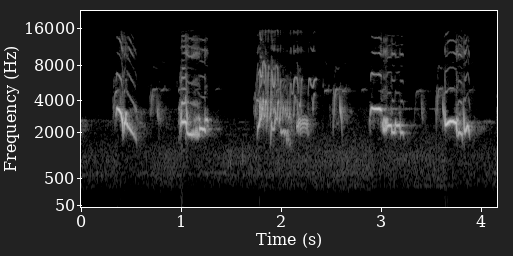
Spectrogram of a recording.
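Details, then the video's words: American robin singing, suited for tutoring other birds: six separate whistled phrases, each rising then dropping, a few with a scratchy, squeaky texture, delivered at an uneven pace. "Suara burung american robin"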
